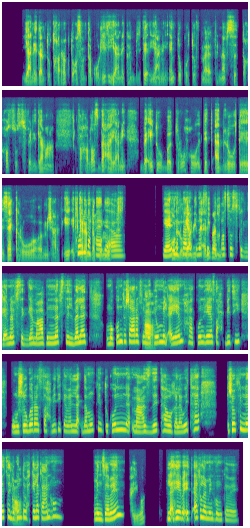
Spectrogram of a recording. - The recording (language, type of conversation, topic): Arabic, podcast, احكيلي عن لقاء بالصدفة خلّى بينكم صداقة أو قصة حب؟
- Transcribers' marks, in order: tapping; other background noise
